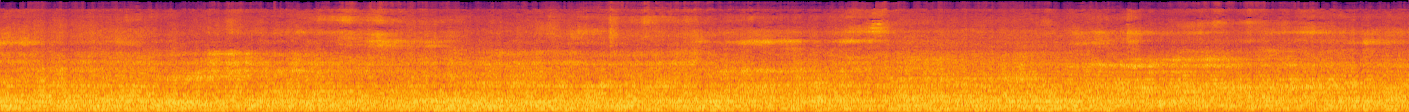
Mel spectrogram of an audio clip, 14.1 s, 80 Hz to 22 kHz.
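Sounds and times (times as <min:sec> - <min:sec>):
heavy machine running: 0:00.0 - 0:14.0.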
